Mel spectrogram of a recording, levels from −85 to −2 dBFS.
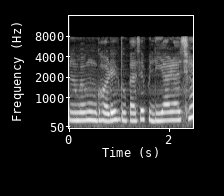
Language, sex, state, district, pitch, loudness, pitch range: Bengali, female, West Bengal, Dakshin Dinajpur, 265 Hz, -13 LUFS, 260-275 Hz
